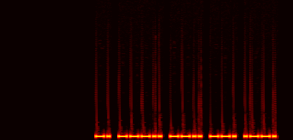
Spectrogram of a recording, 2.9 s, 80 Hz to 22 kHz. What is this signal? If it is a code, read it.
Morse code, heard as a keyed tone, about 42 wpm, 700 Hz. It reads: N8ZGP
